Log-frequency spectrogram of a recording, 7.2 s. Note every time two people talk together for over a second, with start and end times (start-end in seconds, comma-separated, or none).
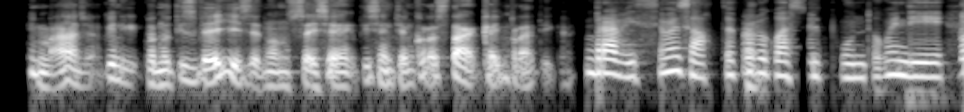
none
